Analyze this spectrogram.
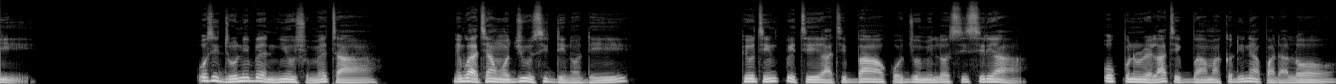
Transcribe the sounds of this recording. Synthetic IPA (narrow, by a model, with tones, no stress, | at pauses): o˦s̬i˦˨du˨ɾo˨˦nĩ˦bɛ˦˨nĩ˨˦o˧ʃu˨mɛ̃˨˦ta˧ | nĩ˦ɡ͡ba˦˨ti˦a˦˨w̃ɔ̃˧d͡ʒuː˦˨si˦˨de˨nã˨de˨˦ | b̥i˦o˦ti˧n̩˦k͡pe˦˨te˧a˨ti˧ba˦ɔ˧kɔ˨d͡ʒu˦o˧mĩ˧lɔ˧si˦si˦ɾi˦a˦˨ | o˦k͡pũ˧nĩ˧ɾɛ˨la˨˦ti˧ɡ͡ba˧ma˧ke˧do˦nĩ˦a˦˨k͡pa˧da˨lɔ˦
